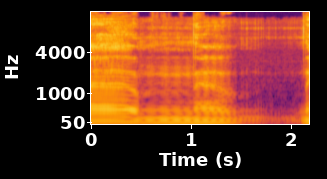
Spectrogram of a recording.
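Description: A man's voice holding a drawn-out hesitation sound, a long 'ehh', for about a second and a half. Its pitch sinks slightly as it fades out.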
